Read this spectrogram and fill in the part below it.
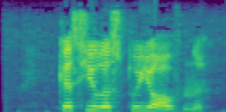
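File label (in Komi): "кесйылӧс туйӧ овны", Komi, female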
